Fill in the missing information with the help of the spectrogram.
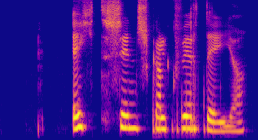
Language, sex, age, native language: Icelandic, male, 10, Icelandic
